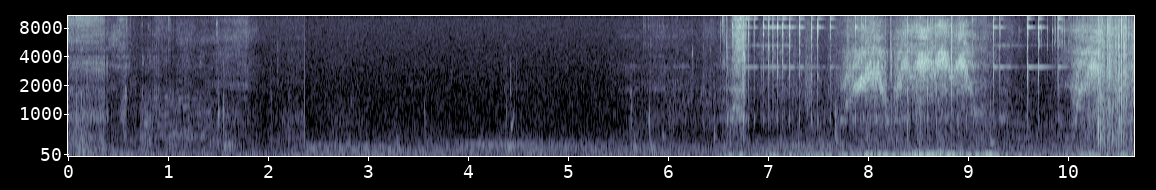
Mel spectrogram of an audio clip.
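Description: A steady low rumble, then about six and a half seconds in, a louder stretch of rapid clicking and rushing noise as a bass is hooked on a spinning rod and reeled in.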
